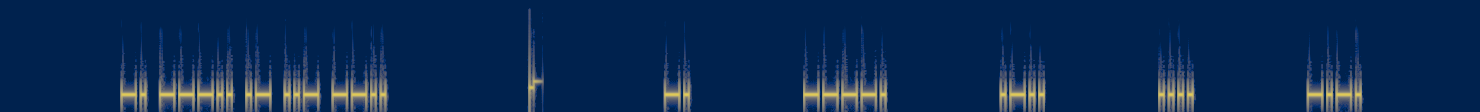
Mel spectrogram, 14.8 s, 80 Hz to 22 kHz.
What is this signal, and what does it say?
Morse code, heard as a keyed tone, about 25 wpm, spaced as for 11 wpm, 700 Hz. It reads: N8AUZ N9LHC
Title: USA Call Signs - 5 Characters - 8x Character Spacing - 25wpm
